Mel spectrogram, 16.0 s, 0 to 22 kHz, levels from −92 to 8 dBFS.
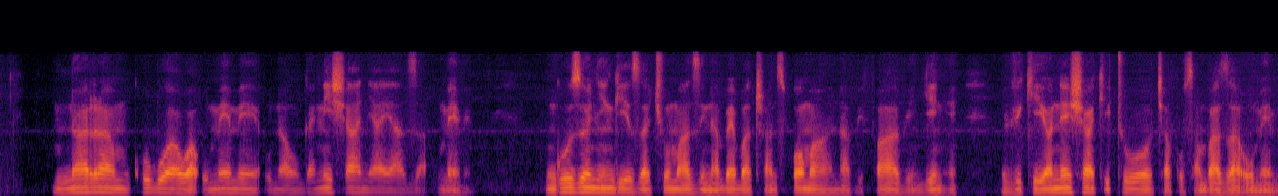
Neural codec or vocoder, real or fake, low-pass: codec, 16 kHz in and 24 kHz out, 1 kbps, XY-Tokenizer; fake; 7.2 kHz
